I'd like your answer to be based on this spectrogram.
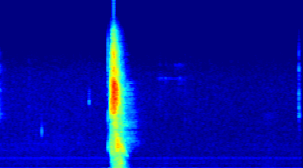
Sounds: Sneeze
